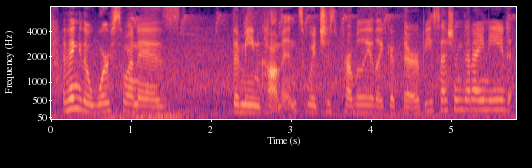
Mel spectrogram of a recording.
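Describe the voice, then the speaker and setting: Moderate speech from a woman amid audible room echo and noticeable background noise. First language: not English. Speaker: lifestyle vlogger. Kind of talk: personal vlog monologue. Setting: outdoors on a blanket on grass. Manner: hesitant, many fillers.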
